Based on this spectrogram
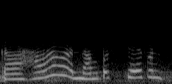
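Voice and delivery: proud announcement. A narrator's reading. Mister Sponge finding the handle, proudly announcing. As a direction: show off the answer. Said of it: "he announces proudly".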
